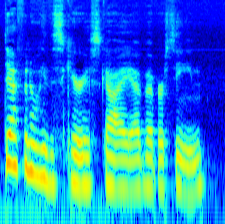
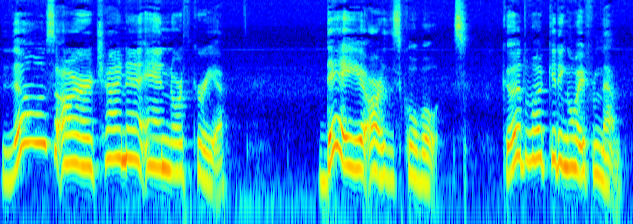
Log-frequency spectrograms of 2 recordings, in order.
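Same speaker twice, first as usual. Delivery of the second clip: character voice; 6 semitones higher, 5 dB louder than usual. Acted. Character warns about school bullies.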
